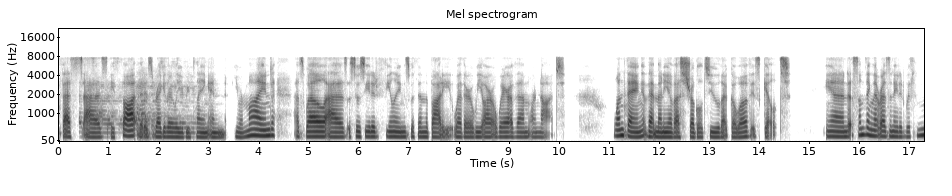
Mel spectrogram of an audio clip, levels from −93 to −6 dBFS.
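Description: From 0.39 to 3.24 s there is feedback echo between two devices: a second device in the same room plays back what the first microphone sent, that microphone picks it up again, and neither echo canceller removes the other device's output. The speech returns about every fifth of a second, with each repeat thinner and more ringing than the last. The loudest repeat sits about 14 dB below the direct speech, over a call path that stops at 8 kHz, which fits G.722.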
